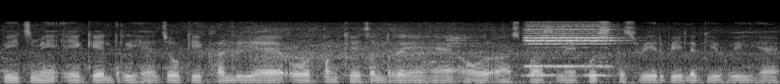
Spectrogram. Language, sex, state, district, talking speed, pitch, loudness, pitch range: Hindi, male, Rajasthan, Bikaner, 175 wpm, 95 Hz, -16 LUFS, 95-100 Hz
